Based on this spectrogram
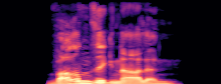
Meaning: dative plural of Warnsignal
- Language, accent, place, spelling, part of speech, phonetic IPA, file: German, Germany, Berlin, Warnsignalen, noun, [ˈvaʁnzɪˌɡnaːlən], De-Warnsignalen.ogg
